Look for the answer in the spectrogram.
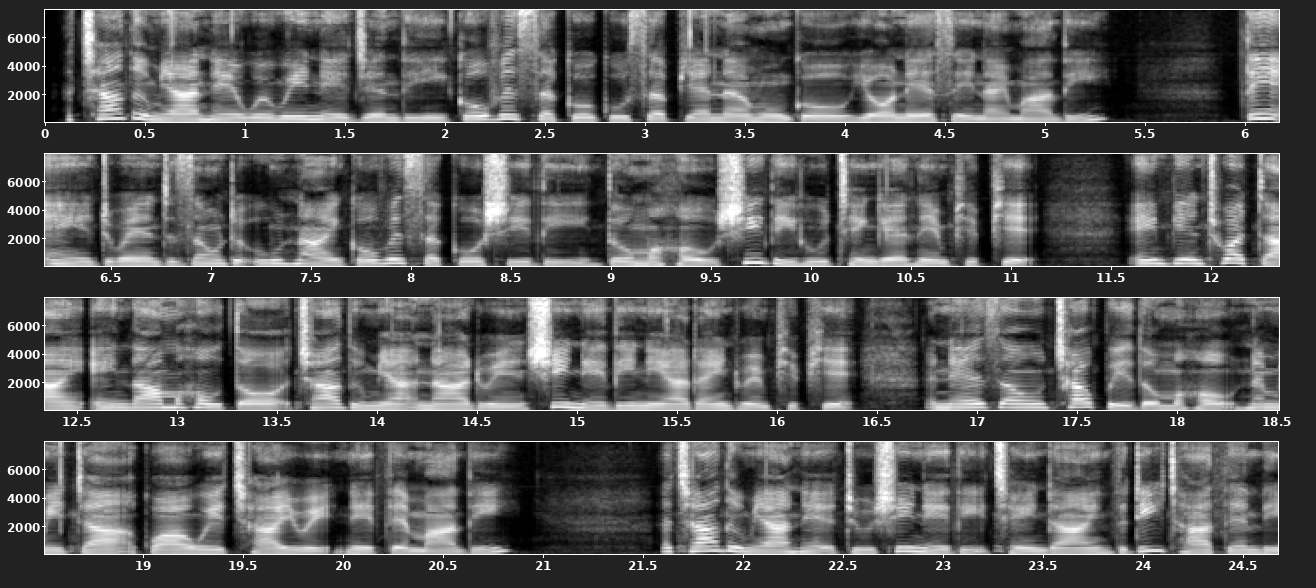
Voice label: PSA Burmese Key Times to Practice Social Distancing; CDC Covid; coronavirus 2019 ncov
